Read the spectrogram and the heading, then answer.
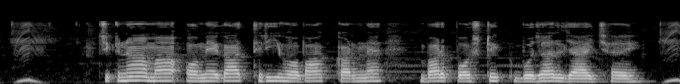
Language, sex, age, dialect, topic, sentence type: Maithili, male, 18-24, Bajjika, agriculture, statement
